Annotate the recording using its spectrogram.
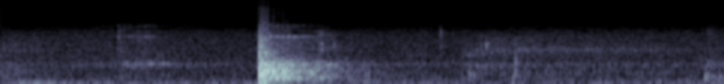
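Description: A single sharp knock with a brief ringing tail, just under a second in, followed by a few faint ticks.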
